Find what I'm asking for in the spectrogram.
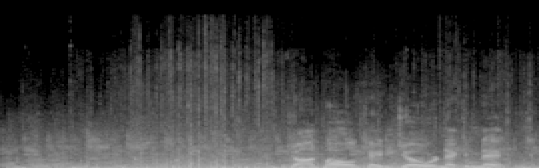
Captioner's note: fast hoofbeats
